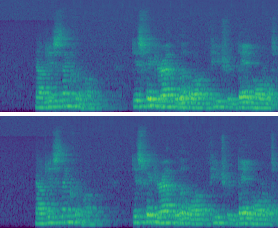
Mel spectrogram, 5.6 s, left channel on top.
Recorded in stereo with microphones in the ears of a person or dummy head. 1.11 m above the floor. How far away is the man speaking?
About 2.0 m.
